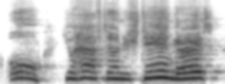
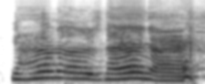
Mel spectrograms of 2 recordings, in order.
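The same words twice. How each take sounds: First: High, put-on coarse Australian accent; a whining Australian accent pitched way up; Freely's Australian voice. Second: Put-on high, nasal whining Australian accent; whining Australian impression. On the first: Mocking an ex-vegan influencer for the stream, high Australian accent. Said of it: "can I really do Freely's voice". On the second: Retrying the influencer impression for viewers, high whining Australian accent. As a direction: pitch the Australian whine way up and laugh at the end. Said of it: "nasal, whining Australian accent".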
